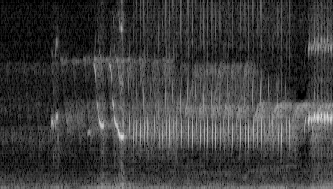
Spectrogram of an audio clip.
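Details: Canary singing to stimulate other birds to sing: after a few scattered high notes, a fast buzzy roll of tightly repeated notes runs steadily for about two seconds, ending in a brighter high trill.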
